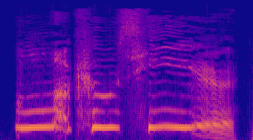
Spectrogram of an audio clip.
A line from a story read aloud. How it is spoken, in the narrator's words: Missy squealed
